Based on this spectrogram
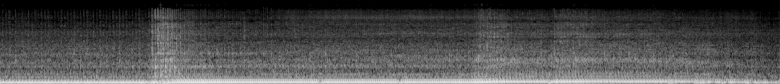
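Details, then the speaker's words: Old Farmall tractor after service, jump-started with an uncharged battery: loud, even low rumble at a steady beat, speeding up around five seconds, no misses or knocks; running better, owner suspects worn spark plugs caused the earlier dying. "She's running a lot better than last time too. I bet you it was them spark plugs, because they look like crap. Sounds good to me."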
